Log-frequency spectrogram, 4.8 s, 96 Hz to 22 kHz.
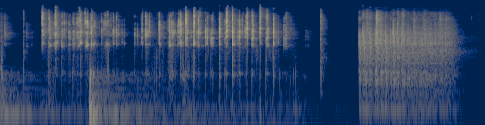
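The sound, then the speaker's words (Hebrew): Three dice, rolled in a tabletop game, clatter and tumble across a hard surface in a quick series of sharp, bright clicks, followed by a short pause and a brief, dense rattling burst as they settle. “הידד, אם כך, אני אגלגל 3 קוביות.”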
